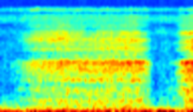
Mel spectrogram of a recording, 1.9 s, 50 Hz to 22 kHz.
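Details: Prince Stannis, a 5-year-old pet English Bulldog, snorting at 6:37 in the morning while waking his owner for breakfast; a steady low, rumbling nasal snort with breathy hiss, briefly easing around the middle before resuming.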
